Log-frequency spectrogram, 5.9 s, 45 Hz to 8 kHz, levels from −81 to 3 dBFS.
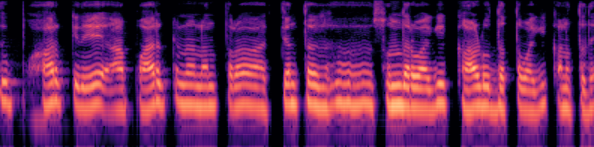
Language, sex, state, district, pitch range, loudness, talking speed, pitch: Kannada, male, Karnataka, Bijapur, 180-205 Hz, -18 LUFS, 130 wpm, 195 Hz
